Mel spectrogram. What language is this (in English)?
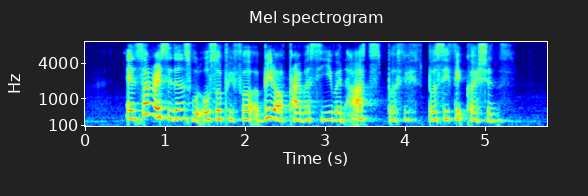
English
